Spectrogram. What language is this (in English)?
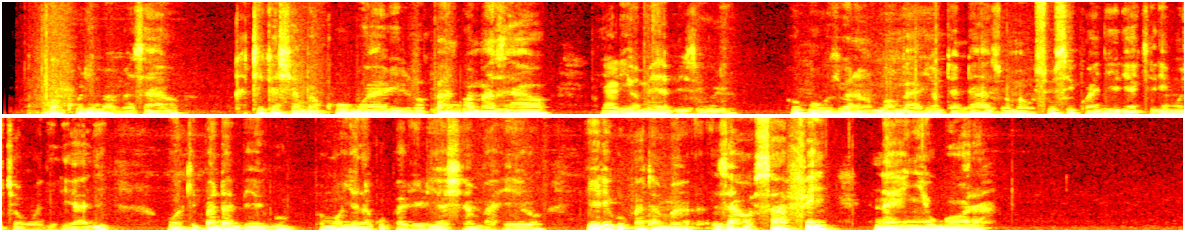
Swahili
